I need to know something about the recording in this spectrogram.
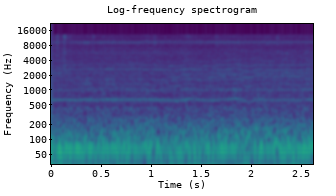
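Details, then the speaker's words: Lada Priora engine whose gear-driven water pump failed while driving, with a completely destroyed impeller and the car suddenly losing pulling power: steady, fairly high whine over a rough engine rumble; failed water pump. "я не знаю как так получилось я ехал у меня резко машина тянуть перестала звук такой ужасный стала"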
